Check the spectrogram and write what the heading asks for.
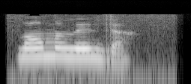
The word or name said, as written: loma linda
